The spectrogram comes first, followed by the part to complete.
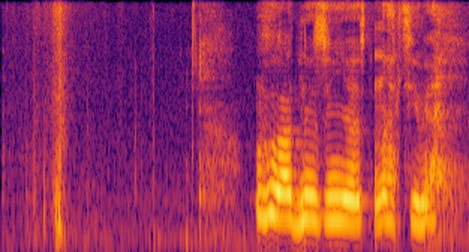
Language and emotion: Russian, neutral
